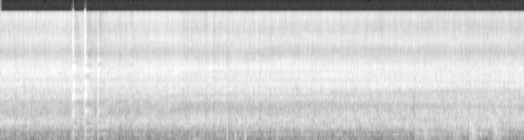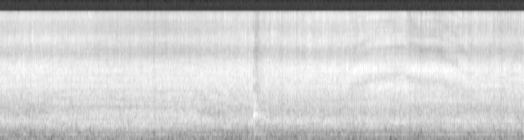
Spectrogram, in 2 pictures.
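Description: Mixed vegetables sizzling steadily in oil in an aluminium pressure cooker, a constant frying hiss, with a few sharp clicks about a second in and another near the end.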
